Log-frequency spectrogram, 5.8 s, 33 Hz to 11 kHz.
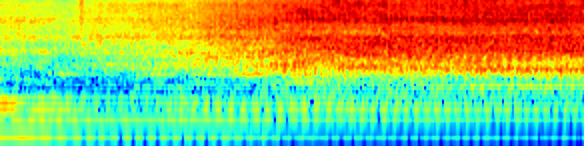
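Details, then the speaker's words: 2013 Mini Countryman S (N18), 101,000 miles, cold start at about 40°F after replacing only the timing chain tensioner (chain not yet replaced): idle still has a diesel-like banging rattle and rapid knocking but no odd vibration; cause unconfirmed. "so that's what it sounds like still lots of banging and stuff it sounds like a diesel motor normally but it's about 40° outside um so it's still pretty cold and there's no weird vibrations but that's the sound it makes"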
